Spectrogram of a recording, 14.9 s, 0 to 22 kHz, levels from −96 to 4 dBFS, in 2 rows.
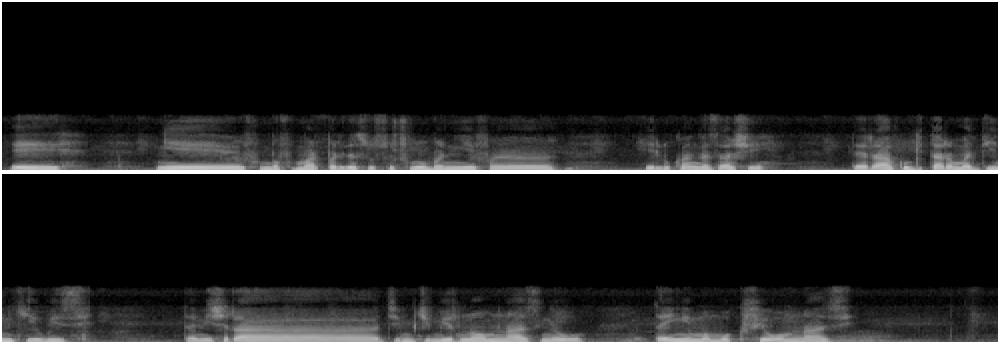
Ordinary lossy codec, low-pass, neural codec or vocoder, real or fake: AAC, 32 kbps; 7.2 kHz; none; real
